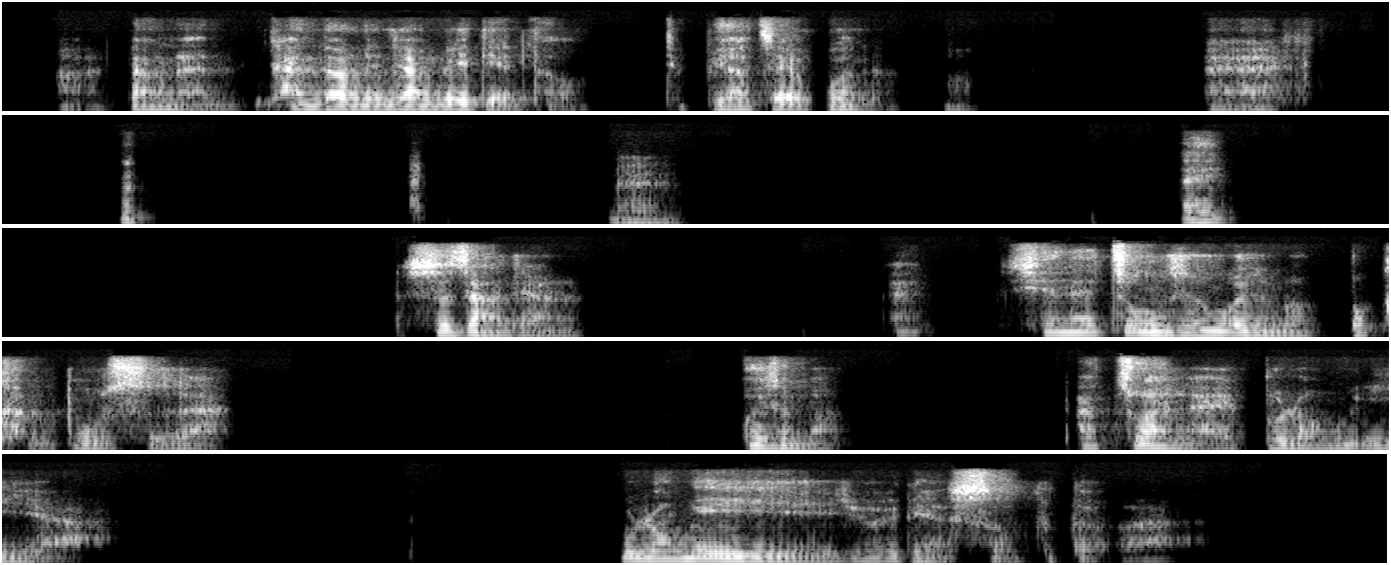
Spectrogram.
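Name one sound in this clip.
A middle-aged man laughs softly.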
